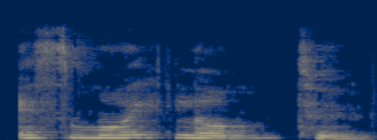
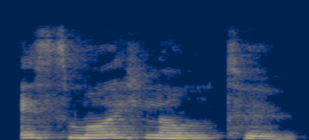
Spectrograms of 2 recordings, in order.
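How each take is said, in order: No difference in how they are said.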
